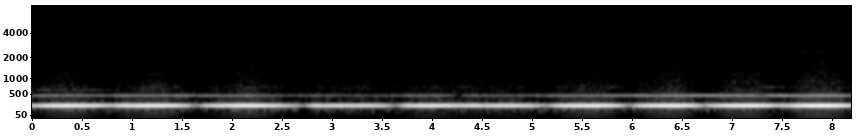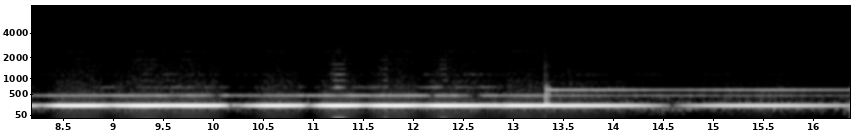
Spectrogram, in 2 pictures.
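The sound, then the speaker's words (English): A singing bowl being played rings with a steady low hum and a few faint higher overtones, its loudness swelling and dipping in a slow, regular wobble as the sound goes in and out of phase for the whole stretch, with no talking. “I'm going to set the phone down for a second and play the bowl and see if you can hear it.”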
